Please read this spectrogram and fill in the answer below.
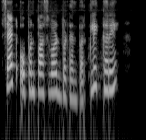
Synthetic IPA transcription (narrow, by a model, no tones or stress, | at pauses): sɛːʈoːpənpaːsʋəɾɖbəʈənpəɾklɪkːəɾẽ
